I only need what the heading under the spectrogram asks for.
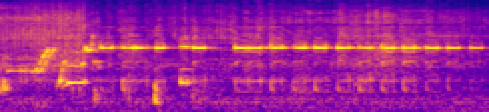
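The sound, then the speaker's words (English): A chrome, aluminum-shelled Clocky rolling robot alarm clock goes off, opening with warbling electronic chirps and whistles, then settling into a rapid, steady run of high beeps over a sustained tone. No one speaks. “And to turn off the alarm, you have to tap on either the key that turns off the sound or the one that turns off the wheels and the motor.”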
